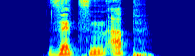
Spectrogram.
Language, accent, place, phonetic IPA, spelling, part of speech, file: German, Germany, Berlin, [ˌz̥ɛt͡sn̩ ˈap], setzen ab, verb, De-setzen ab.ogg
- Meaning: inflection of absetzen: 1. first/third-person plural present 2. first/third-person plural subjunctive I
